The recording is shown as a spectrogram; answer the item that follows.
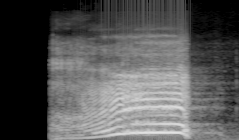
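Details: A cow out in a grassy field calls to its friends with a single drawn-out moo, pitch climbing early then levelling into a sustained, richly harmonic bellow that cuts off sharply.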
